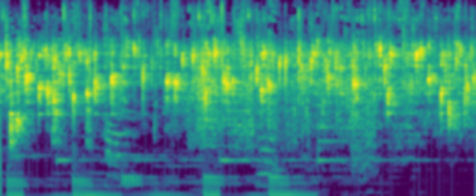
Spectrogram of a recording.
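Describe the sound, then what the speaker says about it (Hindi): Colourful patao snacks dropped into hot oil and frying, a dense, bright crackling sizzle running throughout, close and loud, with low thumps at intervals early on. "तो अब हम इसको अच्छे से फ्राई कर लेते हैं।"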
